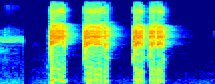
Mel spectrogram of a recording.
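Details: Caged black francolin (kala teetar), described as a 'speeder' chakri wala bird kept as a hobby, singing three harsh, grating, buzzy notes in quick succession, the last one doubled, with no other sounds.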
